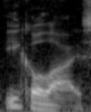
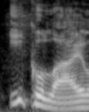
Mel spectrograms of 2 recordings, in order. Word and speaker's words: E. coli: No, you're saying it E. coli, and it's E. coli. – Yeah, it's like E. coli. Oh, I'm having an emphasis on the wrong syllable.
